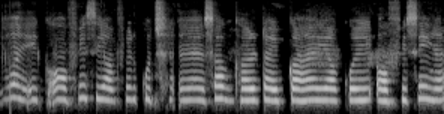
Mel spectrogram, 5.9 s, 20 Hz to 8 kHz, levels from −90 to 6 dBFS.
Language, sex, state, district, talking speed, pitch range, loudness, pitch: Hindi, female, Bihar, Gopalganj, 160 wpm, 280-300 Hz, -25 LUFS, 285 Hz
